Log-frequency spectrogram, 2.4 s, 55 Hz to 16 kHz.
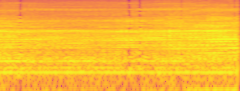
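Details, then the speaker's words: IBM PC AT 5170 MFM hard drive, run through its own controller in a Compaq Deskpro 286 after clock battery leak damage: steady high whine with a low hum as the drive spins up; rough spindle bearing suspected, not confirmed. "all right floppy drive is spinning our hard drive is spinning"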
